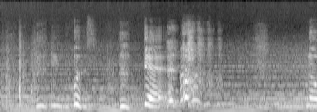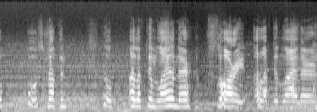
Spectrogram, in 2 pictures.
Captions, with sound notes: [sobbing] HE WAS DEAD! [crying] NO PULSE, NOTHIN'. SO, I LEFT HIM LYIN' THERE, I'M SORRY. I LEFT HIM LYIN' THERE.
